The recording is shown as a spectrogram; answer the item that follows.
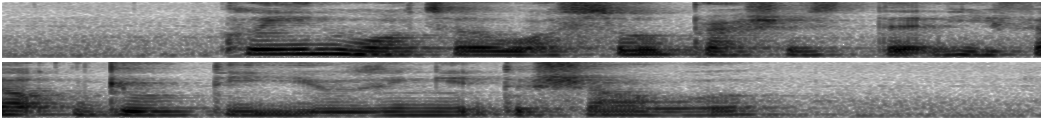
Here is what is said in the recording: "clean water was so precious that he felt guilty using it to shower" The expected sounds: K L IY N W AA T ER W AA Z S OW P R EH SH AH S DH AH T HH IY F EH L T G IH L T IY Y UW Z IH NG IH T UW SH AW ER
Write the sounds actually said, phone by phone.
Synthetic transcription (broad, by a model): K L IY N W AA T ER W AA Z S OW P R EH SH AH S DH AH T HH IY F EH L T G IH L T IY Y UW Z IH NG IH T UW SH AW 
